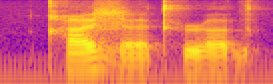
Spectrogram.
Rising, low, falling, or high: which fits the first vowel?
rising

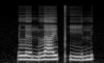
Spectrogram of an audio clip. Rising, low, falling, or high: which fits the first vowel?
low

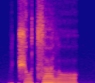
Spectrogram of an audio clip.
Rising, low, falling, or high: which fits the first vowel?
low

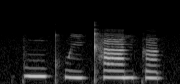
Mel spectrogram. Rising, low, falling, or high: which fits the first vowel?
high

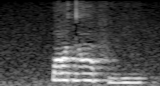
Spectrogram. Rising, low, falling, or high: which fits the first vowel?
high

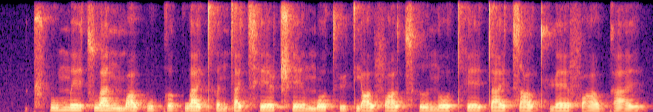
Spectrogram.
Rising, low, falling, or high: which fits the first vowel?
rising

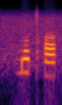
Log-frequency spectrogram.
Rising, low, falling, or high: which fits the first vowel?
high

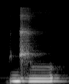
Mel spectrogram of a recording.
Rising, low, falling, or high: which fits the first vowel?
high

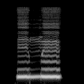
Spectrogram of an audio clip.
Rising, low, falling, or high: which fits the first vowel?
high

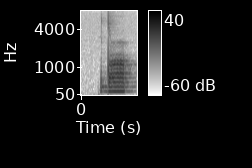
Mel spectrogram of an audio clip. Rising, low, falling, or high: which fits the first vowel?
high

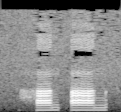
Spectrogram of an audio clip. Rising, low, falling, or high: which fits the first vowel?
rising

